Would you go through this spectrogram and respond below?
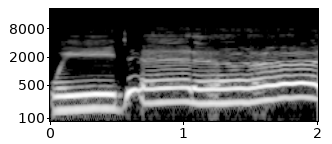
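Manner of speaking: cracked, breaking voice on a drawn-out "it". Closing out the episode with a cheer, voice cracking. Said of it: "Voice crack".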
